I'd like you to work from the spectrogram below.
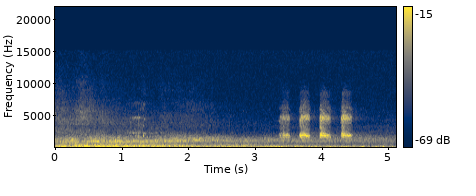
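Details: A Red-crowned Amazon on the UTRGV and TSC campus in South Texas on February 26, 2015 gives four harsh, squawking calls in quick succession, with a fainter squawk earlier, over a steady low background rumble.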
